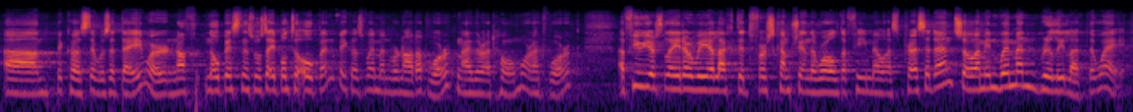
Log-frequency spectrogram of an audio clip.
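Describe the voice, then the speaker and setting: A woman's voice: medium pitch, fast, fairly bright tone. A woman from Iceland speaking earnestly on a conference panel, building on other speakers' points. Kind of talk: panel discussion. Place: conference hall stage. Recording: long reverb of a conference hall.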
